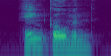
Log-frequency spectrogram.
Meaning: place of refuge
- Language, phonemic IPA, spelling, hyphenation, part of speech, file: Dutch, /ˈɦeːnˌkoː.mə(n)/, heenkomen, heen‧ko‧men, noun, Nl-heenkomen.ogg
